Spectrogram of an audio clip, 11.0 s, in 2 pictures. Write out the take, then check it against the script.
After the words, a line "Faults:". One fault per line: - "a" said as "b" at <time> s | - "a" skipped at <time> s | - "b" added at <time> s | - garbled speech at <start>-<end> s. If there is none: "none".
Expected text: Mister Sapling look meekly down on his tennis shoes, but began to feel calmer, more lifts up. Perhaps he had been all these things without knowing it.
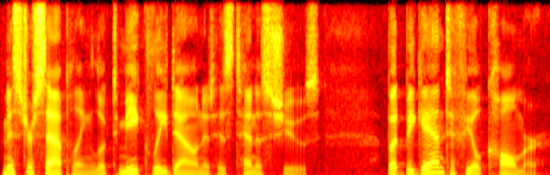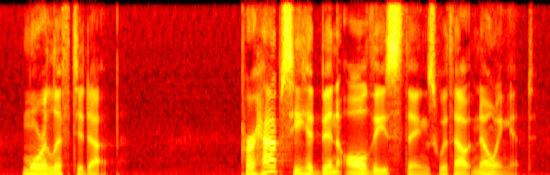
Mister Sapling looked meekly down at his tennis shoes, but began to feel calmer, more lifted up. Perhaps he had been all these things without knowing it.
Faults:
- "look" said as "looked" at 0.9 s
- "on" said as "at" at 2.0 s
- "lifts" said as "lifted" at 6.0 s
